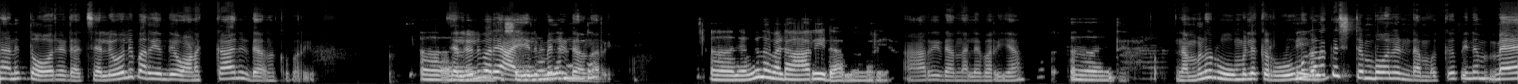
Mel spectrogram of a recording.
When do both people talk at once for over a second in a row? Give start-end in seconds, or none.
4.5-6.0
